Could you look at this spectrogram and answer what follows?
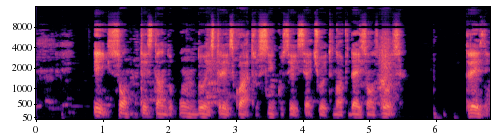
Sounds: Sneeze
